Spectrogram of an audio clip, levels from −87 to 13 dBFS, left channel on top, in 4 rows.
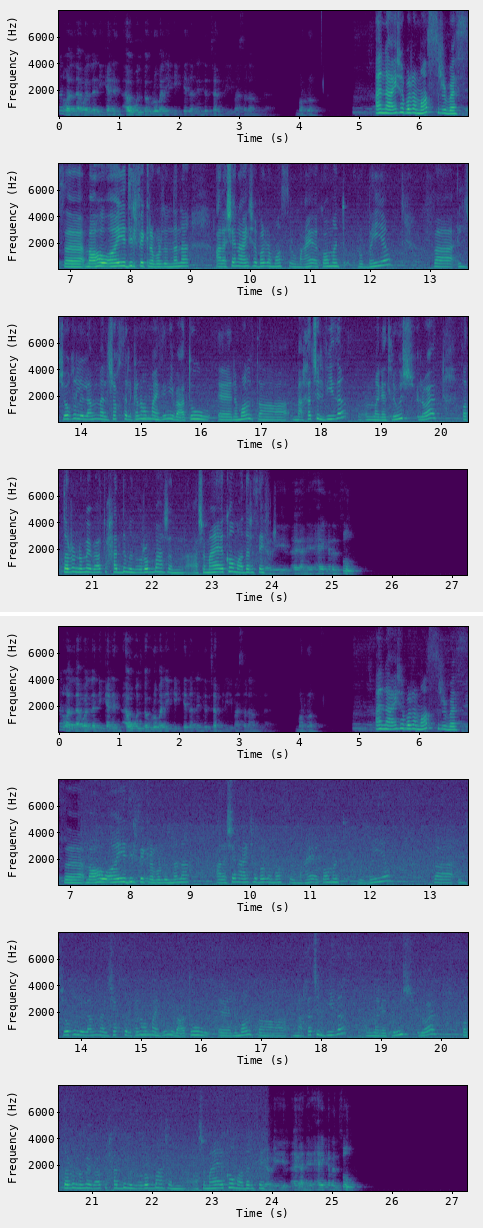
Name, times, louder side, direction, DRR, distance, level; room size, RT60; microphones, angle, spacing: voice 1, 0.0-2.4 2.7-3.4 3.9-4.2 6.7-7.1 18.8-19.3 23.8-25.3, equal, 75° right, 4.0 m, -37 dB
sound 1, 4.9-20.9, right 1 dB, 35° right, 3.9 m, -49 dB
voice 2, 5.3-12.7 13.1-23.9, left 5 dB, 50° left, 0.6 m, -28 dB
sound 2, 7.2-24.0, right 3 dB, 90° right, 1.6 m, -44 dB
11.0 x 4.7 x 3.7 m
head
